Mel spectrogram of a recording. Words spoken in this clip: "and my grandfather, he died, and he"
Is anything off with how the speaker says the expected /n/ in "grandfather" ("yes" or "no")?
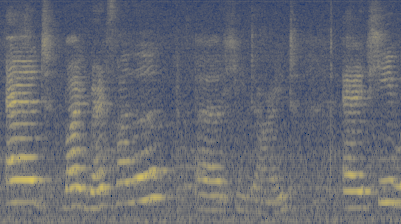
yes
